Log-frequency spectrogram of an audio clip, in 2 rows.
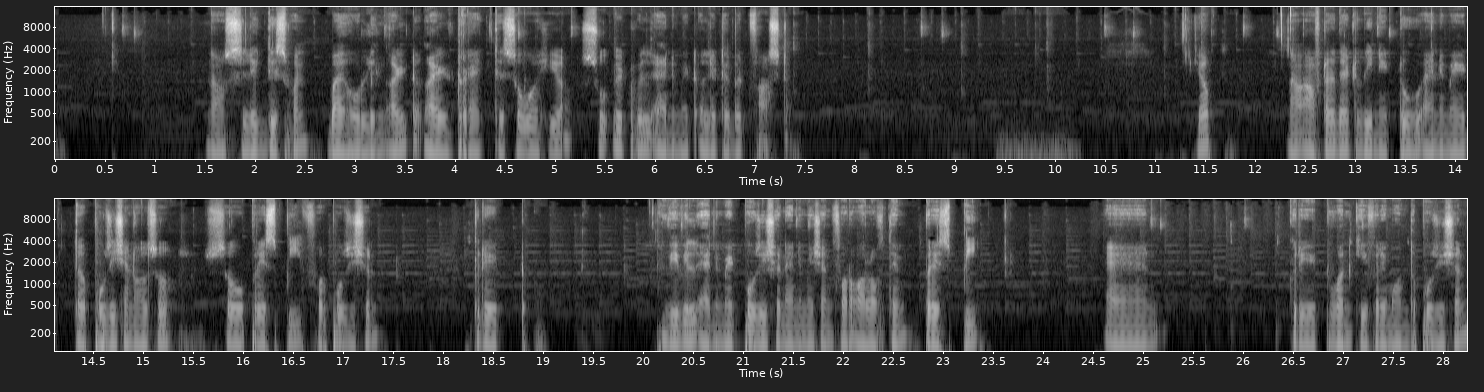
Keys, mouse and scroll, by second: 0.6-3.2 drag, 3.2-5.1 alt+drag, 5.4 space, 6.9 click, 7.2 space, 8.6 click, 8.9 space, 10.4 click, 10.9 space, 11.8-13.2 drag, 16.2 p, 20.2 click, 21.5 shift+click, 23.1 p, 25.0-28.2 drag.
